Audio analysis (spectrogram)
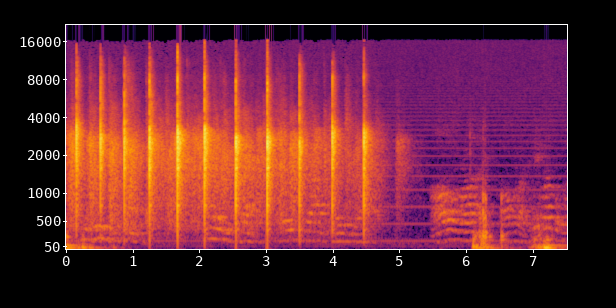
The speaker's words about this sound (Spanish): Un aplauso al Señor.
